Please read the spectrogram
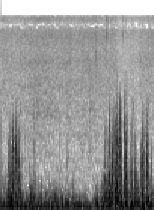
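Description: Wind buffeting the microphone: a loud, steady low rumble with two stronger gusts, one at the start and one about a second and a half in.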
